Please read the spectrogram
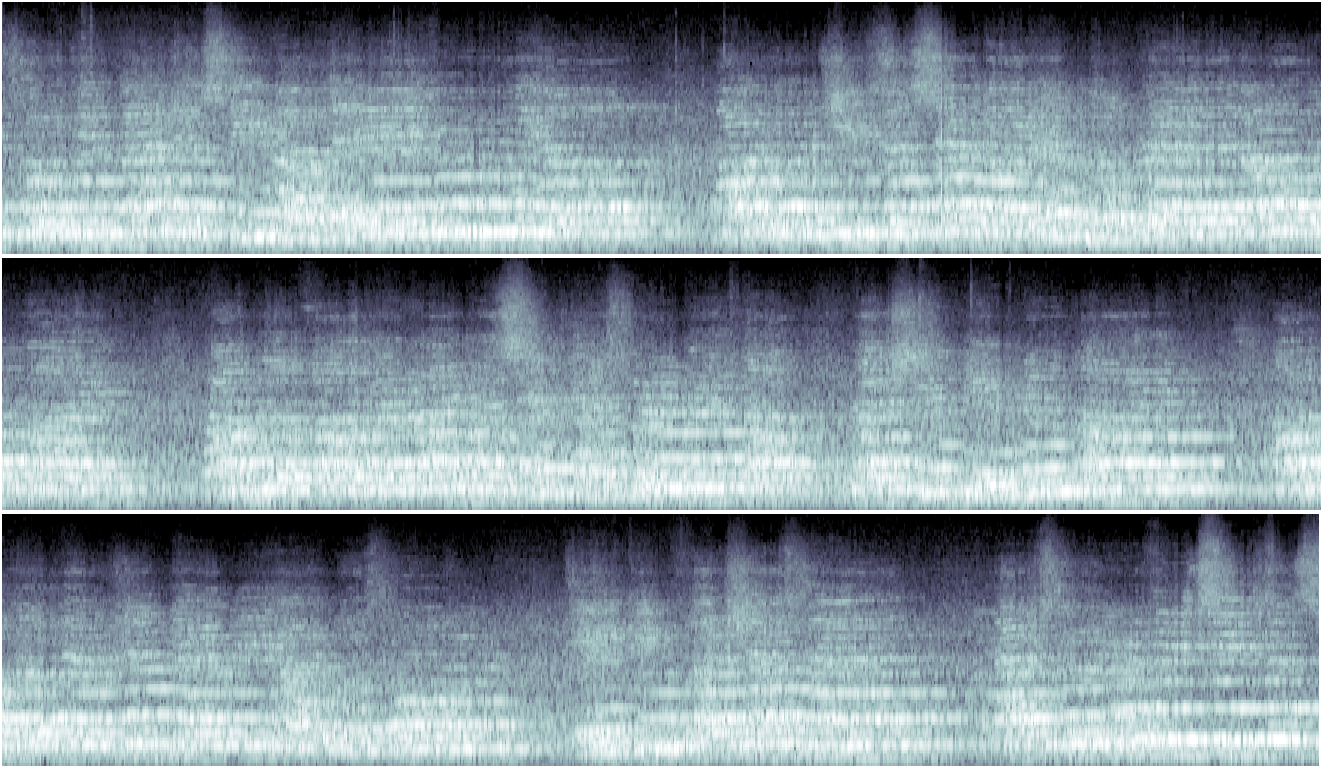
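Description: Church choir singing a liturgical hymn in phrases of about five or six seconds, with brief breaths between them.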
